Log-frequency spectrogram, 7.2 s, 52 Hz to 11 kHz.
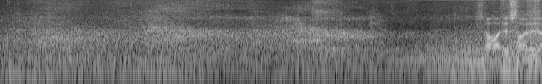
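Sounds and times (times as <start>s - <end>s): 
local bus engine drone coming to a halt: 0.0s - 7.2s
rushing road noise: 0.0s - 7.2s
speech: 6.5s - 7.2s.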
